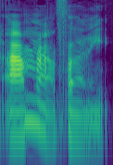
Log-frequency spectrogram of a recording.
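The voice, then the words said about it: Jen Kirkman impression. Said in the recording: “my Jen Kirkman impression”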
